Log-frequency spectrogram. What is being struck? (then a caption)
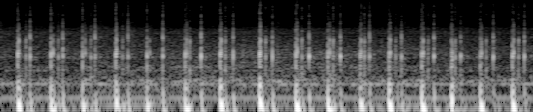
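Small rigid cardboard box. Fingernails and fingertips tap quickly on the side of a small, rigid, hollow, matte-black rectangular cardboard box. About two dozen short, dull, hollow knocks come in a loose, uneven rhythm over a faint steady low hum. Each knock dies away almost at once.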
